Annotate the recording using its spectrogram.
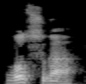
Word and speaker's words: Volsunga: Okay, so this story comes from chapters 6 to 8 of the Volsunga saga. Is that saying it right? – Volsunga, yeah, Volsunga.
